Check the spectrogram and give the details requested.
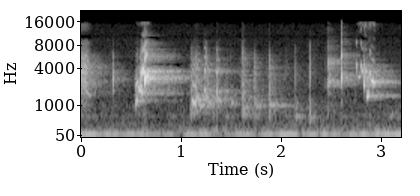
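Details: Domestic budgerigar kept as a talking pet, mimicking speech; high chirpy warbling mixed with quick clipped syllables and a few thin whistled notes, rapid and jumbled.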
